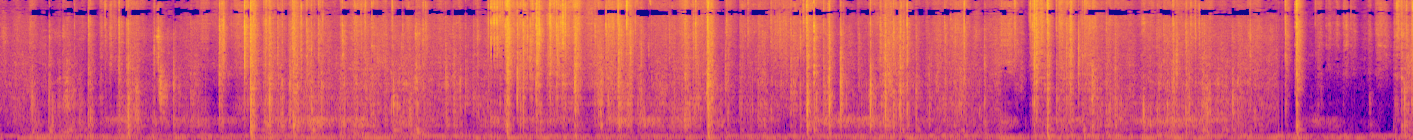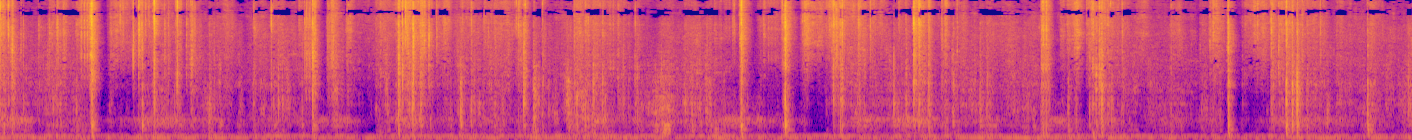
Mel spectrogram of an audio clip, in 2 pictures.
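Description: Dyed gym chalk blocks crushed and crumbled by hand: a dense, irregular crunching and crackling of breaking chalk and squeezed powder, with sharper snaps here and there.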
